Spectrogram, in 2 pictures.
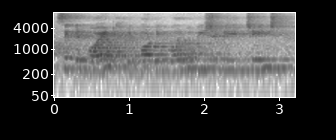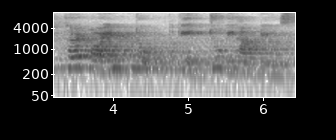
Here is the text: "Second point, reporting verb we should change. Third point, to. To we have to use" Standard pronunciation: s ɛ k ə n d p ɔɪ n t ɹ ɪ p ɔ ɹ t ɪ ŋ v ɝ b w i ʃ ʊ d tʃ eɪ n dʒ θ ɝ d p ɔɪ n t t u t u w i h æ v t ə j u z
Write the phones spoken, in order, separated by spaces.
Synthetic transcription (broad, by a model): s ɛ k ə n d p ɔɪ n t ɹ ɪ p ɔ ɹ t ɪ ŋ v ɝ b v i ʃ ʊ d tʃ eɪ n dʒ t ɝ d p ɔɪ n t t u t u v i h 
